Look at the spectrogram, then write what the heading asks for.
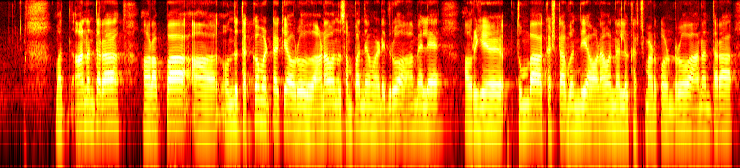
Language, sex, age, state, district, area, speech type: Kannada, male, 30-45, Karnataka, Tumkur, rural, spontaneous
